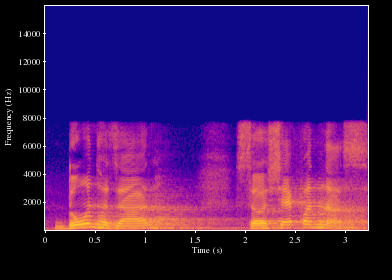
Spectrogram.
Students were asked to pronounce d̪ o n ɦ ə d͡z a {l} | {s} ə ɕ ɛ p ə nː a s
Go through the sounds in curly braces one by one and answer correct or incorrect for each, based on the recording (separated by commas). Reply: incorrect, correct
